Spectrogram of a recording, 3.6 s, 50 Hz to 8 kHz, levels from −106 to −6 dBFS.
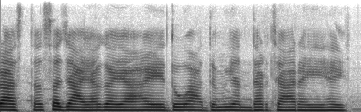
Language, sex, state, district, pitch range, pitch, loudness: Hindi, female, Maharashtra, Washim, 200-210 Hz, 205 Hz, -18 LUFS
